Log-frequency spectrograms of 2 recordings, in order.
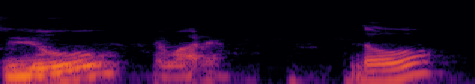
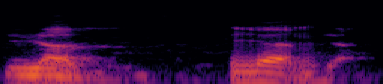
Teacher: With the higher jaw position, O, and then more open, l'homme.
